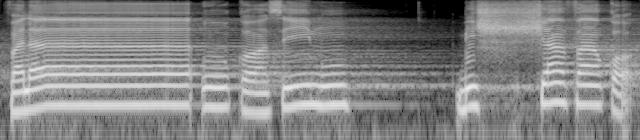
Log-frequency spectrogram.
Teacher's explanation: Huruf qaf berharokat sukun, maka kita pantulkan atau kita qalqalahkan.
